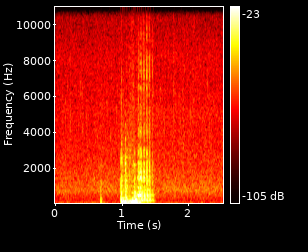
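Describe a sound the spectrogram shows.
A wooden chest creaks open.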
